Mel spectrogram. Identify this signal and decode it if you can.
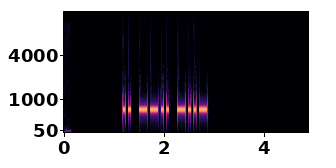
Morse code, heard as a keyed tone, about 22 wpm, 700 Hz. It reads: IZX
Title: USA Call Sign Postfixes - 3 Letters 22wpm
